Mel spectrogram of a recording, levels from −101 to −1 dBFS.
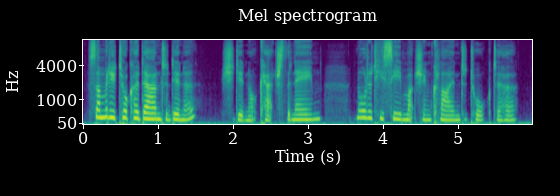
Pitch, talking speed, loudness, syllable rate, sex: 215 Hz, 220 wpm, -19 LUFS, 5.7 syllables/s, female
